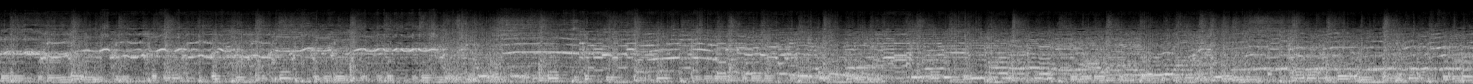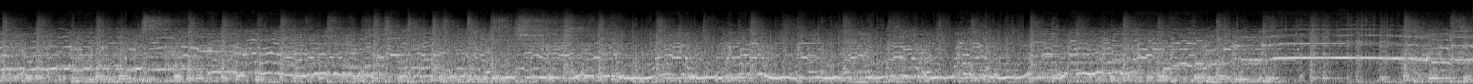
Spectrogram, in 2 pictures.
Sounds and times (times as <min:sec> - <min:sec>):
Music: 0:00.0 - 0:29.4.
